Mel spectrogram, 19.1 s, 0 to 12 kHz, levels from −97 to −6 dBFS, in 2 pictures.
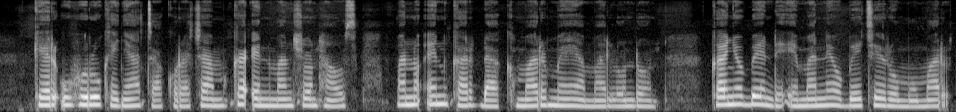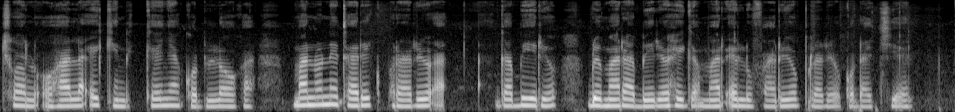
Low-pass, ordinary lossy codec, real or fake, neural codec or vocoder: none; none; real; none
